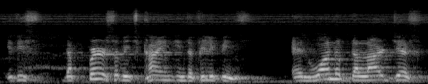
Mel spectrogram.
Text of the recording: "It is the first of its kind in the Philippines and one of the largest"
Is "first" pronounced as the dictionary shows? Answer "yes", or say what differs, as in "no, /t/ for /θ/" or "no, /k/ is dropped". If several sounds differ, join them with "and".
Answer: no, /p/ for /f/ and /t/ is dropped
